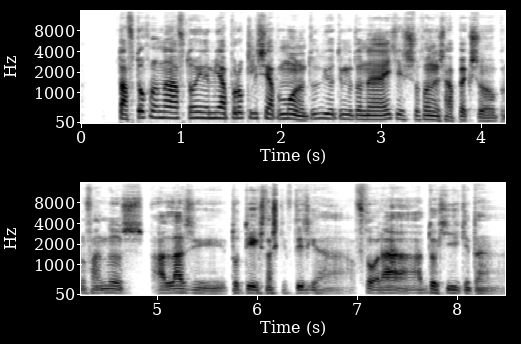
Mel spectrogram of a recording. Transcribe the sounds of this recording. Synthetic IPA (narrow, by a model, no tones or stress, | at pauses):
t̪ɐft̪o̞xɾo̞nɐːft̪o̞ine̞mɲɐpɾo̞klisiɐpo̞mo̞not̪uðio̞t̪ime̞t̪o̞nɐiçisiso̞θo̞nesɐpe̞kso̞pɾo̞fɐno̞sɐ̰lɐzḭt̪o̞t̪ieçiznɐsce̞ft̪izʝɐ̰fθo̞ɾɐ̰ːd̪o̞çice̞t̪ɐ̰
